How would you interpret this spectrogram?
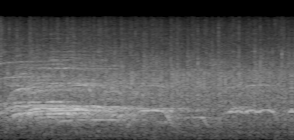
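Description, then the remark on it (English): An audience applauds steadily as a vote for Steven Soderbergh's filmography, a dense wash of many hands clapping at once, holding fairly even in loudness throughout with a faint murmur of voices mixed in. “Round of applause.”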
